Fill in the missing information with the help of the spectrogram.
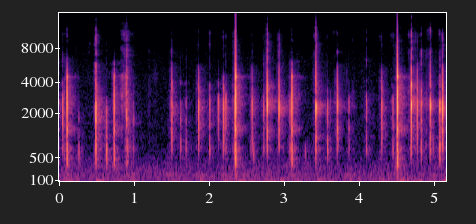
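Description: Steady fingertip typing on a purple Xinmeng M71 mechanical keyboard with PBT keycaps and lubed switches produces about 24 short, crisp keystrokes in an uneven rhythm. Each clack is bright and snaps off almost instantly, with a tonal center around 1.3 kHz, very little low end, and a quiet hiss between strokes.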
